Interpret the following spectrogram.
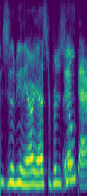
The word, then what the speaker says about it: Ari Aster: Man, I'm gonna say this dude's name wrong. Ari Easter. Ari Aster, yeah, director of Who's that?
